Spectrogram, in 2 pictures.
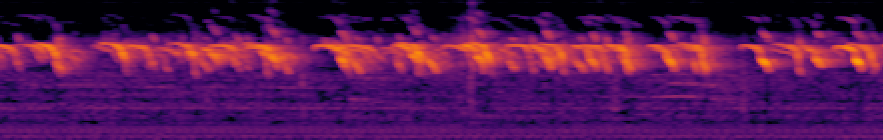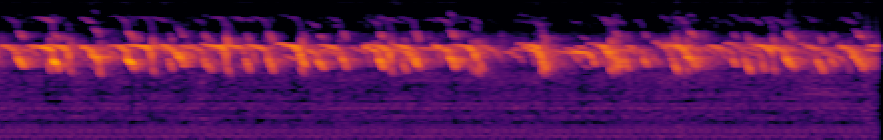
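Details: A group of coloured baby chicks peeping constantly, with shrill descending chirps crowding over one another in rapid, uneven succession and a steady low background hum.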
